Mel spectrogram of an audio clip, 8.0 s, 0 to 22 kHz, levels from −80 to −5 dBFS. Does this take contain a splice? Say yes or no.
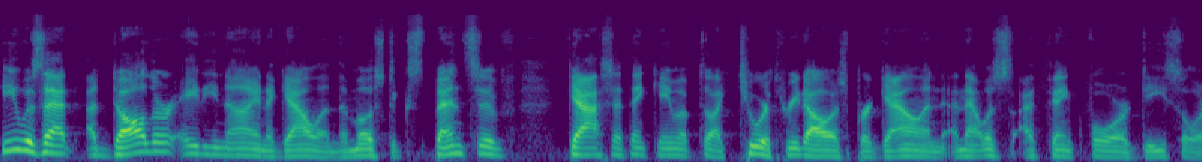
no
